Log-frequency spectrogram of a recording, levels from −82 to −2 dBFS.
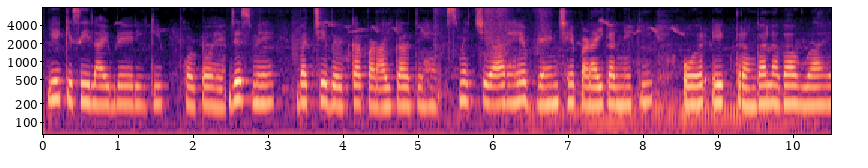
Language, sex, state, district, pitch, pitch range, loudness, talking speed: Hindi, female, Bihar, East Champaran, 200 Hz, 195-210 Hz, -17 LUFS, 155 wpm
